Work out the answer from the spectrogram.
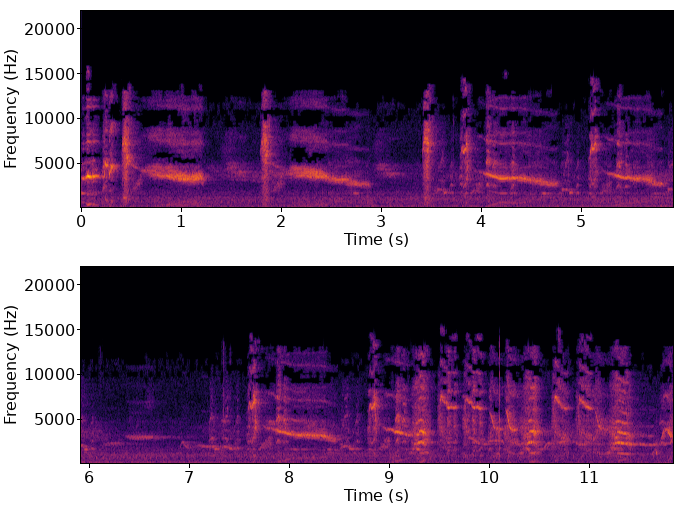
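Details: A male common starling at a nest box on a balcony in Berlin sings a rambling courtship medley for attention: long, drooping whistles mixed with clicks, rattles and squeaky notes, growing busier toward the end.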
